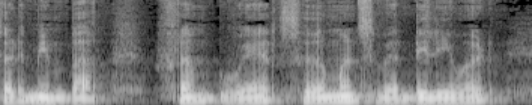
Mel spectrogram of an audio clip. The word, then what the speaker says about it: minbar: Two, a pulpit or minbar, pronounced mimbar, from where sermons were delivered during noon prayers on Friday.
